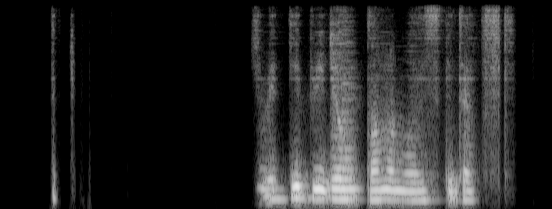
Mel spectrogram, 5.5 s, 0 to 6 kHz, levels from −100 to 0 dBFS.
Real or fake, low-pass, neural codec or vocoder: fake; 5.4 kHz; codec, 44.1 kHz, 0.9 kbps, DAC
